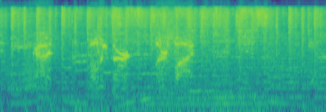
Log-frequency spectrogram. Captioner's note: focused, voice calm but intense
